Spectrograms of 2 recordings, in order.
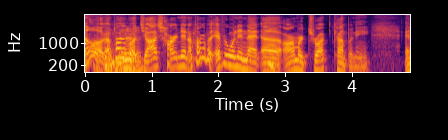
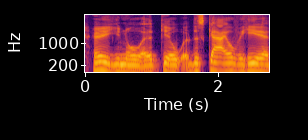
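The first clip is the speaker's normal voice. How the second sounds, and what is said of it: Put-on rough Brooklyn accent. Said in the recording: “rough New York accents, or like a Brooklyn accent, or they're talking like this”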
